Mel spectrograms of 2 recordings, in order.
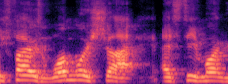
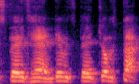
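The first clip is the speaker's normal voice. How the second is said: ordinary talk, nothing marked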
